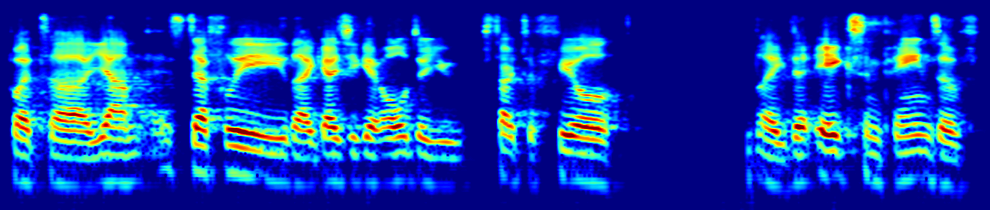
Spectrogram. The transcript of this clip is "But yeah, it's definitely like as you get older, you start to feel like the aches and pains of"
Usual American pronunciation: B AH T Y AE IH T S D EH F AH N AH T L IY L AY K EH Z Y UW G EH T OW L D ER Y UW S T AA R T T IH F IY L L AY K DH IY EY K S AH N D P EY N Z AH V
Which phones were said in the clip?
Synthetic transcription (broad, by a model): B AH T Y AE IH T S D EH F AH N AH T L IY L AY K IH Z Y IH G EH T OW L D ER Y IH S T AA R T T IH F IY L L AY K DH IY EY K S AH N P EY N Z AH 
